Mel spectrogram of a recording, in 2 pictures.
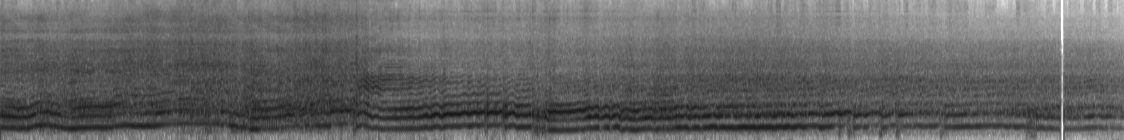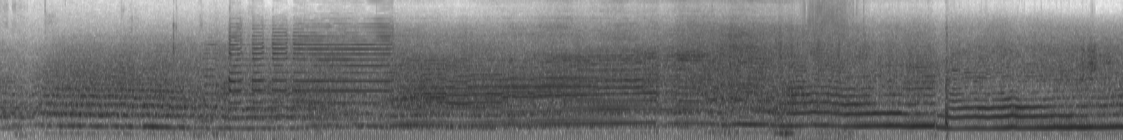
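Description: A rally car engine roars and revs hard as the car speeds past.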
